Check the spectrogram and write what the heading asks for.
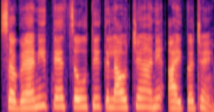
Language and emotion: Goan Konkani, neutral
